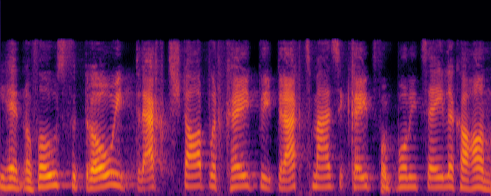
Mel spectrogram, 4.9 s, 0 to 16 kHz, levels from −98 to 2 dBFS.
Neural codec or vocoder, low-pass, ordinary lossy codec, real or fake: codec, 16 kHz, 0.5 kbps, X-Codec, WavLM features, trained on Multilingual LibriSpeech; 7.2 kHz; none; fake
